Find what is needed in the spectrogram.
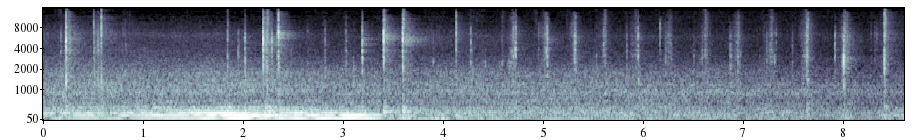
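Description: Small precision screwdriver turning out the tiny M2.5 screws in a netbook's plastic battery bay, with irregular sharp ticks and clicks of the bit on the screw heads and plastic casing. A low, steady hum sounds under it for the first three and a half seconds, then stops.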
